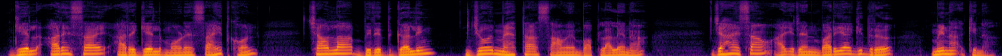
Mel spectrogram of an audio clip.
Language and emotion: Santali, neutral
